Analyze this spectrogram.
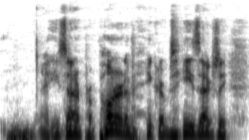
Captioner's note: laughs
